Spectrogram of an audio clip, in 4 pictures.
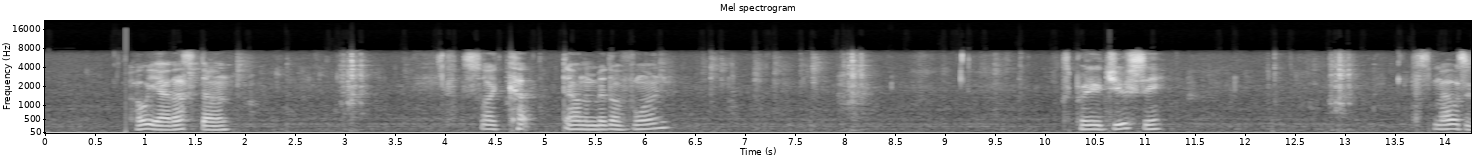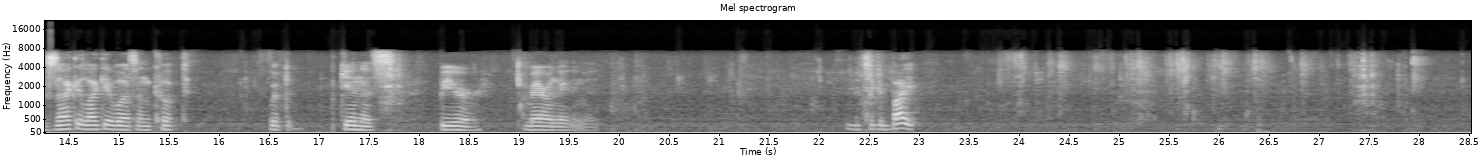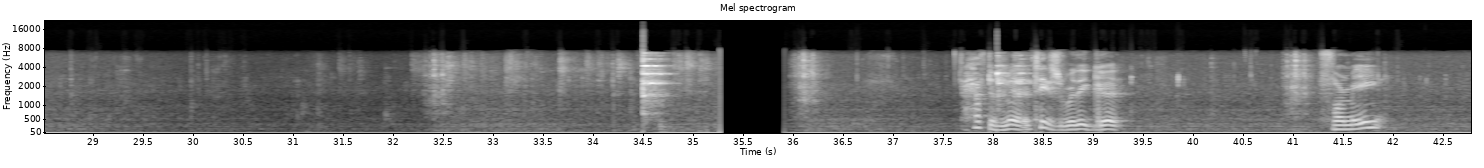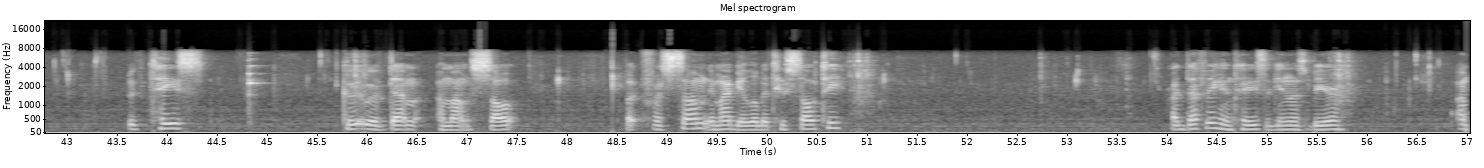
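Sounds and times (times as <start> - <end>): chewing: 2.0 - 4.2, 6.6 - 10.2, 19.9 - 22.6, 23.4 - 35.2, 39.4 - 40.8, 42.0 - 43.6, 47.6 - 48.6, 51.1 - 54.0, 56.1 - 56.9
sharp ringing clink: 34.6 - 34.9
steady background hiss: 36.0 - 57.0.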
